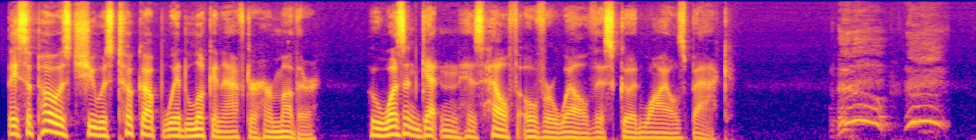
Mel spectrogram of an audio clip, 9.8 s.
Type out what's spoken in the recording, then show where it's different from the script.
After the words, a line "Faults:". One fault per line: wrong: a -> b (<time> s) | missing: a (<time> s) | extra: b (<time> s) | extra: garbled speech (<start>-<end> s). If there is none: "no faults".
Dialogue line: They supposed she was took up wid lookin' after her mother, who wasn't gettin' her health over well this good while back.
They supposed she was took up wid lookin' after her mother, who wasn't gettin' his health over well this good whiles back.
Faults:
wrong: her -> his (4.6 s)
wrong: while -> whiles (6.4 s)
